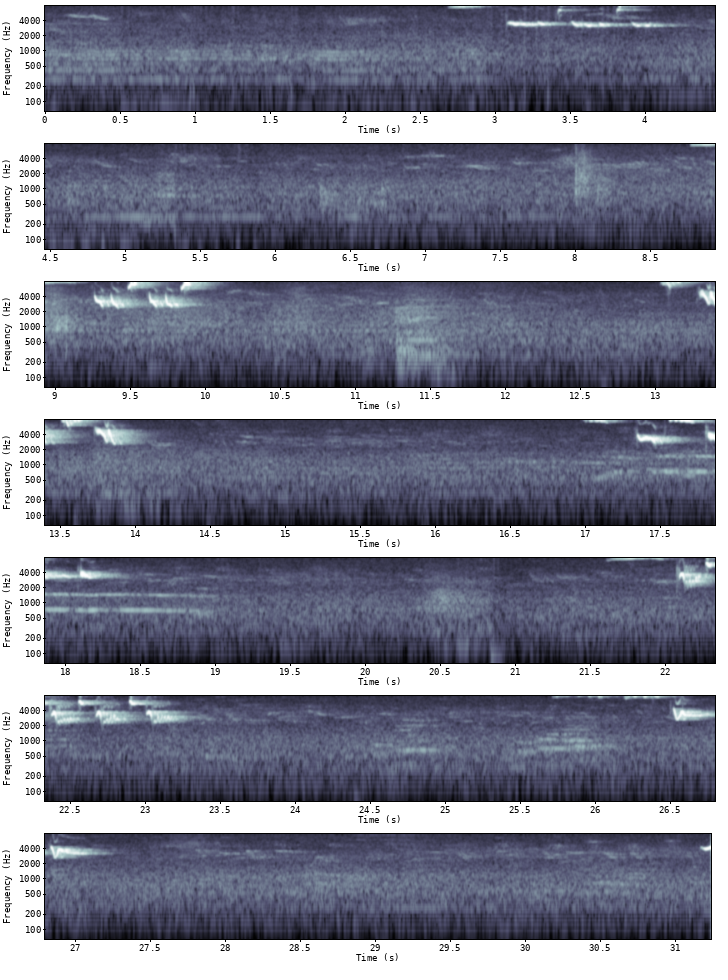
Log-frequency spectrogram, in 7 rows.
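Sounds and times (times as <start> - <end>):
European robin singing: 2.0 - 16.4, 17.0 - 20.4, 21.1 - 31.2.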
